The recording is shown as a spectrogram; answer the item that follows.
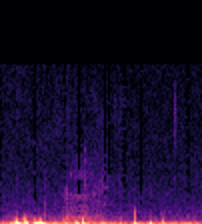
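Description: Handling noise: several soft low thumps and a few small clicks over a faint low hum.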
